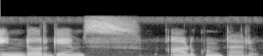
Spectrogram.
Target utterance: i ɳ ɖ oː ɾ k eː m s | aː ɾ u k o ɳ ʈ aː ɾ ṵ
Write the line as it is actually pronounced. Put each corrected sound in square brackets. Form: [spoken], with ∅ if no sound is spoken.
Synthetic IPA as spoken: i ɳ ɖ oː ɾ [ɡ] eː m s | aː [ɽ] u k [u] ɳ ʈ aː ɾ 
